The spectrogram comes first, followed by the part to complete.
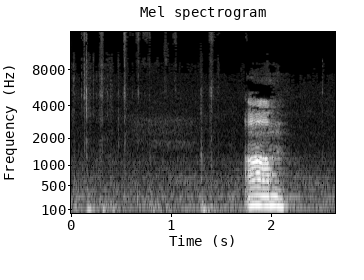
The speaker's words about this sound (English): I gotta just type this up here. And I can't type today.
